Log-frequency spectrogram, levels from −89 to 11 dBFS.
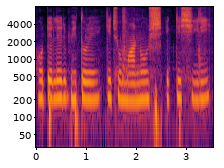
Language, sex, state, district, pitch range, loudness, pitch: Bengali, female, West Bengal, Cooch Behar, 200-215 Hz, -17 LUFS, 205 Hz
